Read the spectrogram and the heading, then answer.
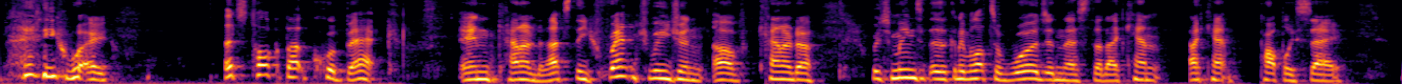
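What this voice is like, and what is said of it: British accent. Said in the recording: “You talk funny. Yeah, it's a British accent. ... I'm English”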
